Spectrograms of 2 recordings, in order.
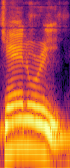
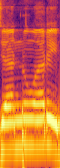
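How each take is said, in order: First: It is read with English pronunciation. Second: It is read with Indonesian pronunciation. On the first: The speaker calls it right. "but January" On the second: The speaker calls it wrong. "bukan bukan Januari"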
